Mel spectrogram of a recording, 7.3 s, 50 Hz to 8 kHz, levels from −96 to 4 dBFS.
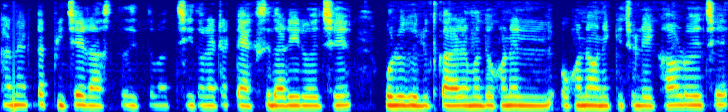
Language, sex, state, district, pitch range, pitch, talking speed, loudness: Bengali, female, West Bengal, North 24 Parganas, 230-240 Hz, 235 Hz, 200 wpm, -23 LUFS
